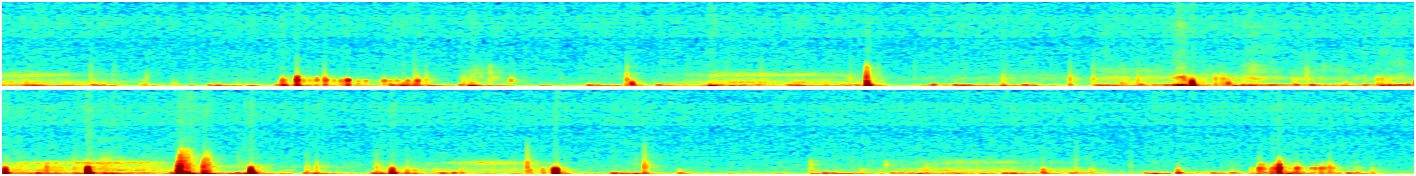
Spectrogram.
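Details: Growling stomach of a starving person after going without food for an unremembered length of time: soft, irregular low gurgles and rumbles with brief squeaky bursts.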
